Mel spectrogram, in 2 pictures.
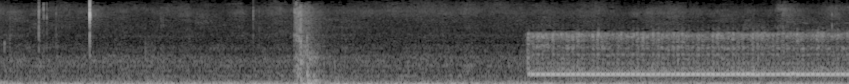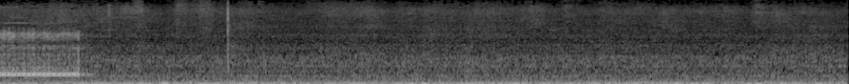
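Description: signal or alarm, phone ringing on speakerphone

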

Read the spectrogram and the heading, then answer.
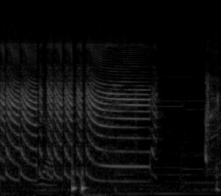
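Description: signal or alarm, air horn blast

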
